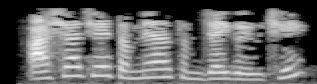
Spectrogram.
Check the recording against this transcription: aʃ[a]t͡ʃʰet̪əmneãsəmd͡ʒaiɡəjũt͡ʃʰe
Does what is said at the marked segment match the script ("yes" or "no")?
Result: yes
